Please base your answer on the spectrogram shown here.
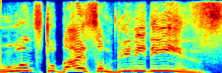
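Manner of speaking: put-on thick Eastern European accent, high-pitched. Recounting something watched where Z comes in, imitating Z's Eastern European accent. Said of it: "he's got this super like Eastern European accent".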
